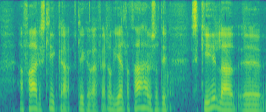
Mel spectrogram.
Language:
Icelandic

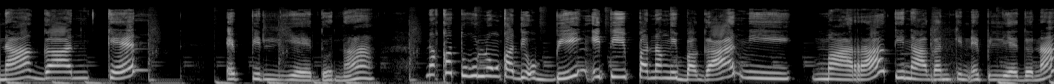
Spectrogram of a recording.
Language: Filipino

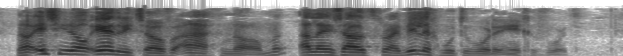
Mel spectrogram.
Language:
Dutch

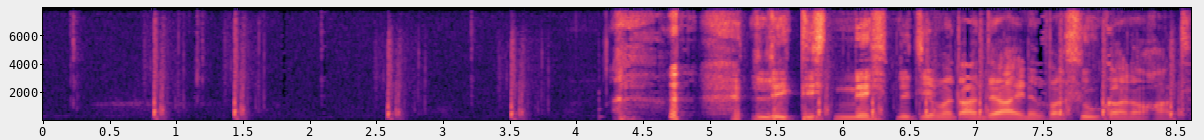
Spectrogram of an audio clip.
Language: German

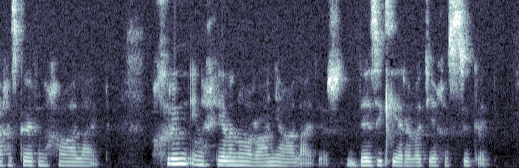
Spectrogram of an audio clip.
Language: Dutch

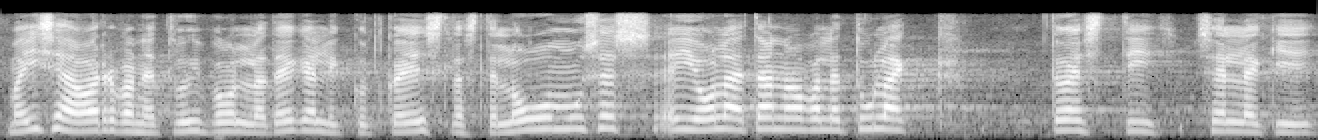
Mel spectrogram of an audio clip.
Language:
Estonian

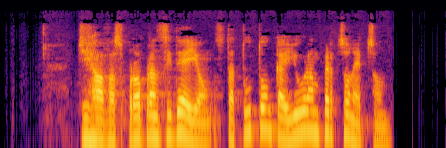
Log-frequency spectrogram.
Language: Esperanto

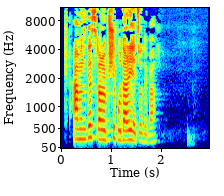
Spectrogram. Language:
Georgian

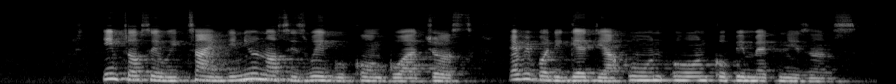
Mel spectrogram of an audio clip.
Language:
Nigerian Pidgin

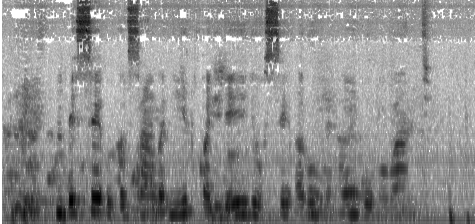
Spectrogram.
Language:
Kinyarwanda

